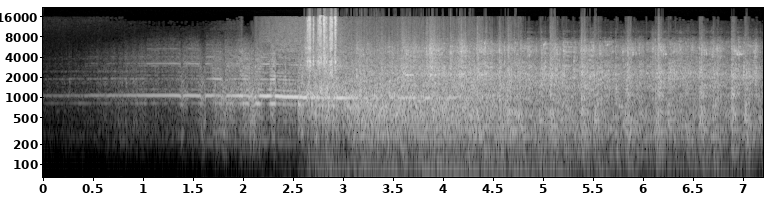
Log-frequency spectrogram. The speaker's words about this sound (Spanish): Escucha esperanzado el sonido del tren.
